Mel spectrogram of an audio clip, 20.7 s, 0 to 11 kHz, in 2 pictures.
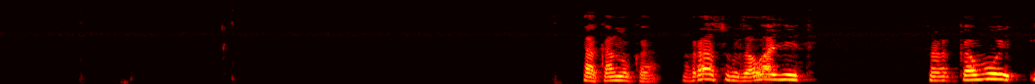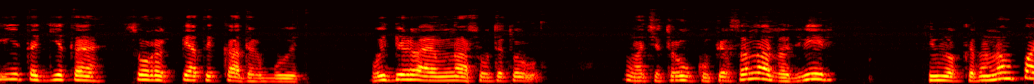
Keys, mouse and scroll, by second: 1.3-2.4 middle drag, 5.7-11.9 drag, 13.4 click, 14.1-15.9 middle drag.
